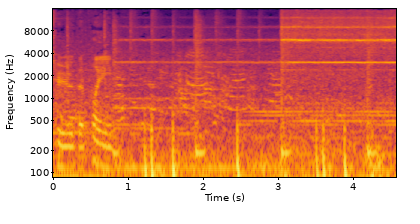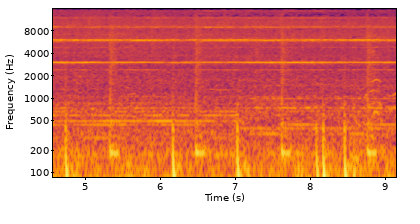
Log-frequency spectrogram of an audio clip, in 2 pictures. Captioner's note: chatter; airplane noise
